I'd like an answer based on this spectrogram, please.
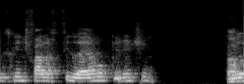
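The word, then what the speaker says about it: Filemom: Existe uma certa concordância de que no grego o acento está em cima do E. Então, aí, por isso que a gente fala Filemon, porque a gente lê o texto grego, o acento está ali.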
